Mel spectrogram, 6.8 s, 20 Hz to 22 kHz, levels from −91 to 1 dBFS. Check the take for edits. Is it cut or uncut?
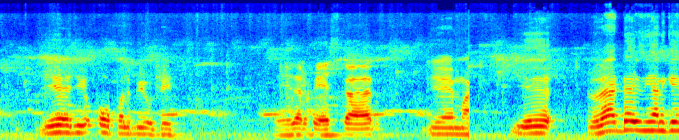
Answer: cut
